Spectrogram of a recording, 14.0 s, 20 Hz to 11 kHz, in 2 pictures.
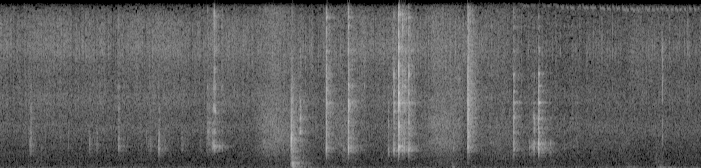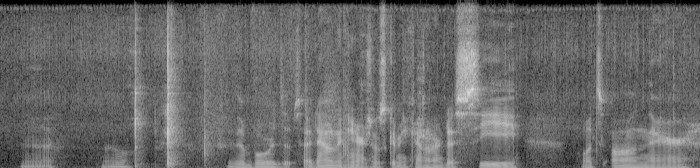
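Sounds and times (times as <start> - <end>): metal clicks and clinks: 3.2 - 4.2.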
